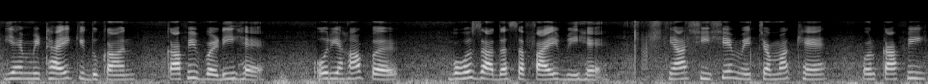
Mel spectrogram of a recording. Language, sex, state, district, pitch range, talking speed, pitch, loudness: Hindi, female, Haryana, Rohtak, 235-270 Hz, 140 wpm, 250 Hz, -17 LUFS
